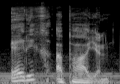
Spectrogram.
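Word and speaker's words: אֶרֶךְ אַפַּיִם: En hebreo, la frase lento para la ira se pronuncia erich apayan, literalmente de larga nariz.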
